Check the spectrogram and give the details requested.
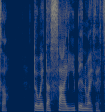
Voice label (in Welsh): "saib", Welsh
